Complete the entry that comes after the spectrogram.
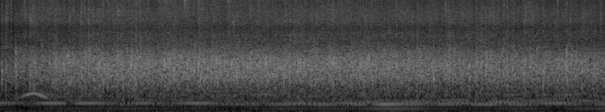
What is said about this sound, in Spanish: Oh, dale un aplauso a Cristo, aleluya.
